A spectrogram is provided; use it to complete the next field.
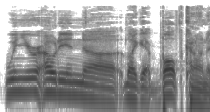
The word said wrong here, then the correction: Balticon: it's called, right? – Balticon, yeah. – Balticon, there we go. I knew I was saying it wrong.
